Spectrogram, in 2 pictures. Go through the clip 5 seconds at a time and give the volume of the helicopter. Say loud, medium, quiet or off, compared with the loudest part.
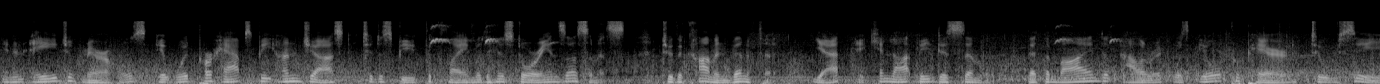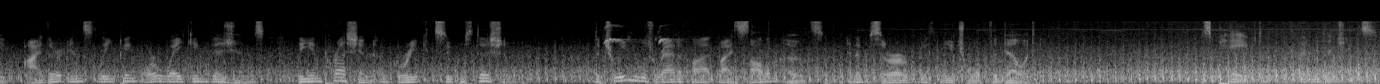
quiet, quiet, quiet, medium, medium, loud.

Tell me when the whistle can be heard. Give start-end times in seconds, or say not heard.
4.3-5.5, 10.5-11.3, 19.8-20.6.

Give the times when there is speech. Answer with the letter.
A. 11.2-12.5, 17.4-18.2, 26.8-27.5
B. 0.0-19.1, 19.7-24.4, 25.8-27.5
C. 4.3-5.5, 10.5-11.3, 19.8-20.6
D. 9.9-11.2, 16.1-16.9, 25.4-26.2
B.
